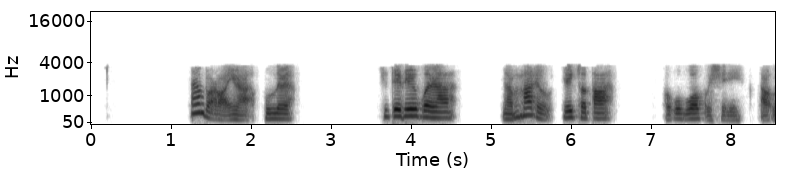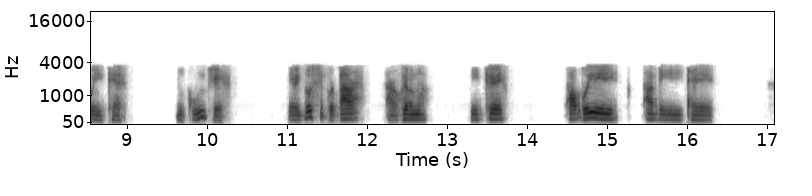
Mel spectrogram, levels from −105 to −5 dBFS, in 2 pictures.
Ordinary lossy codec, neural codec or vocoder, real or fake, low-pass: MP3, 32 kbps; codec, 16 kHz, 0.5 kbps, FreqCodec, larger model; fake; 3.6 kHz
